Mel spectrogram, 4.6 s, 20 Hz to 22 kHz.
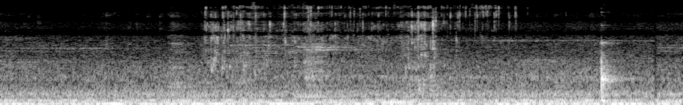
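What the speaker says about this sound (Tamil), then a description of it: "2வது கிளாஸ் தண்ணி சேர்த்துக்கிறேன்." Water is added to a pot of Tamil pirandai kara kuzhambu, a tangy tamarind curry, with soft splashes and drips, a few brief spatters standing out over a low, quiet background.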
